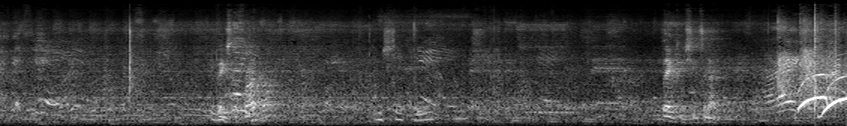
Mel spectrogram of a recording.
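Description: An audience murmurs quietly in a large hall.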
